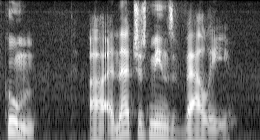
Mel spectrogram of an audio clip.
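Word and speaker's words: cwm: celtic origin akin to the welsh word c-w-m that is their word probably pronounced kum and that just means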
